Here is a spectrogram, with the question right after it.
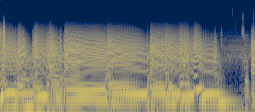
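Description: Electric guitar with heavy distortion sounding an open A string, struck several times in a row, each note ringing out thick and sustained, loud and close with no voices.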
